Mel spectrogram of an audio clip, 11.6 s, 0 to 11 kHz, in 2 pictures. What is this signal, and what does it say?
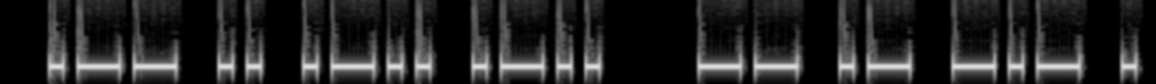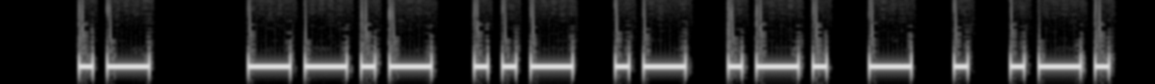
Morse code, heard as a keyed tone, about 17 wpm, 700 Hz. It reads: WILL MAKE A QUARTER
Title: Pangram Challenge v2 - 17wpm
